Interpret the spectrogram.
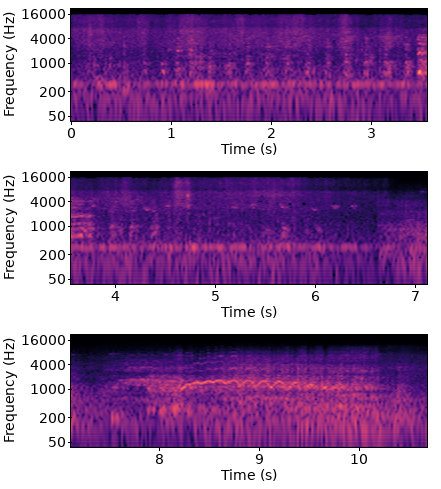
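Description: Cattle munching dry straw, with crunching and rustling. Then a horse whinnies loudly for about two seconds near the end, its pitch quavering up and down.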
